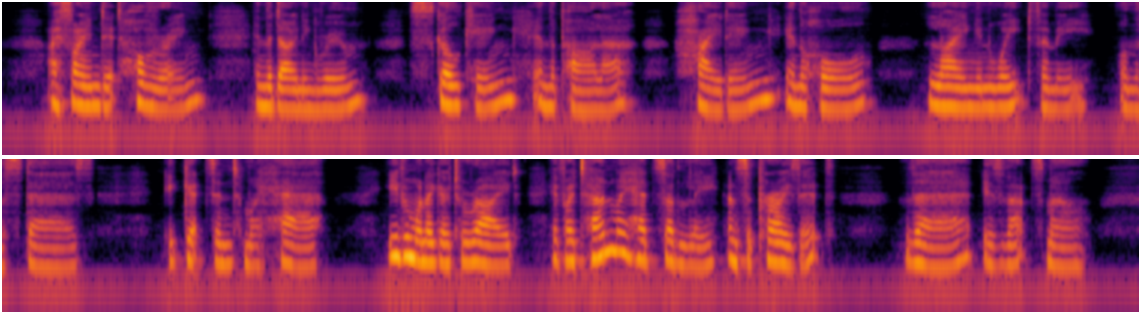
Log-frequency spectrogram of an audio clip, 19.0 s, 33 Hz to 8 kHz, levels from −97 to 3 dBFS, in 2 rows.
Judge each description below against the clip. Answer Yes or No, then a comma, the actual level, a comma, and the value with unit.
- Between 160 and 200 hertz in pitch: Yes, medium, 185 Hz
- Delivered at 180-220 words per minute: No, average, 150 wpm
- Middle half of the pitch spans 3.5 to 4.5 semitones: No, average, 3.1 semitones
